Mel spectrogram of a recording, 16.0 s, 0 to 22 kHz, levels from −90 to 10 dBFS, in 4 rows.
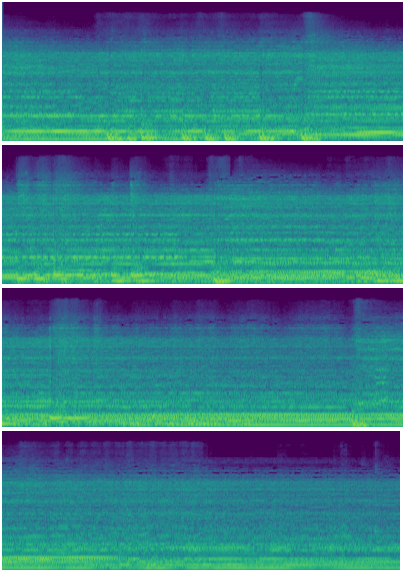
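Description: Around 6.30 to 6.51 s there's frames out of order: two roughly 93 ms blocks, each fitting a couple of codec frames, got swapped, so it flutters, no time lost.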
